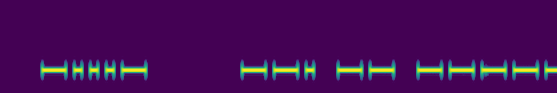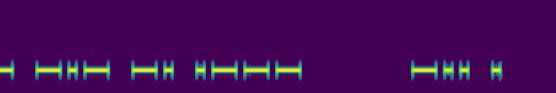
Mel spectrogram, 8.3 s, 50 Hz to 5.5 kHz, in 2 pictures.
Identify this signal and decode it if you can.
Morse code, heard as a keyed tone, about 20 wpm, 700 Hz. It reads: <BT> GM0KNJ DE
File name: UK MASTER QSOs TRAINING / 20WPM / UK MASTER QSOs 0024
